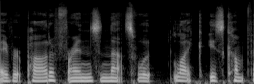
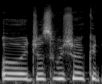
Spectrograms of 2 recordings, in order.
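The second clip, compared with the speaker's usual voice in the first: pathetic, high, little voice; 8 semitones higher than usual. Imitating Ross Geller while critiquing the cast's chemistry: mock-pathetic Ross Geller voice. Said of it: "my pathetic voice".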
